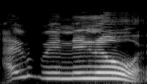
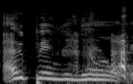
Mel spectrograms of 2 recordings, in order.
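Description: First: Loud, slow country drawl; country accent. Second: Put-on country accent. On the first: Retold or imitated. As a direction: say it like a Southern girl. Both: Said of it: "With her country accent".

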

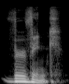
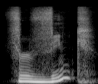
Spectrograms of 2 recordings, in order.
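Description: First: Said in the usual way. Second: "Vervink" drawn out with a rising, questioning end; unsure pronunciation. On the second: Real, not acted. Host sounding out a patron's surname, "Vervink" rising as a question. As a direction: try "Vervink" as if asking.

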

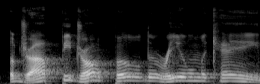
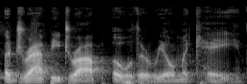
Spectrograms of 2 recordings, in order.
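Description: First: High, slow, badly faked Scottish lilt; amateur Scottish accent, drawn out and high; terrible Scottish accent. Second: Said in the usual way. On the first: Shown as a demonstration. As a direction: try Scottish again with the pitch way up. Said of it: "What is Scottish?". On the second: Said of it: "That's without the really bad accent".

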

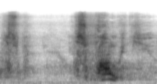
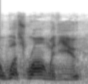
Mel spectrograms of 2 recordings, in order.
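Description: First: High, slow breathy exasperation; mock exasperated parent. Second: Low, slow, weary reproach; mock disappointed God. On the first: Parent glaring at a kid who did something dumb, mock exasperation. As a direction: sigh it at the kid in disbelief. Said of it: "stop myself from looking at my kids and being like". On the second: God looking at you, lower and slower reproach. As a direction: drag it out like a let-down father. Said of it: "for God to look at you and go".

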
